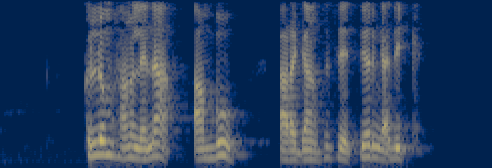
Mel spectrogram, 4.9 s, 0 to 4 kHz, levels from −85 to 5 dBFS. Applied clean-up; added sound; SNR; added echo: none; none; none; none.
